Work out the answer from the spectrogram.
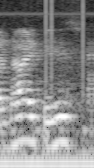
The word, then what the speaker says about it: Nike: Not my Nikes. Actually, it should be pronounced Nike, Whatever. as in Greek god of victory.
